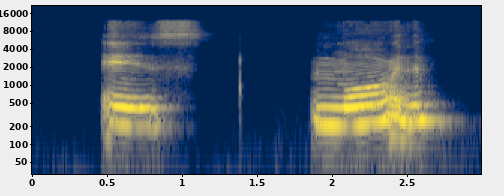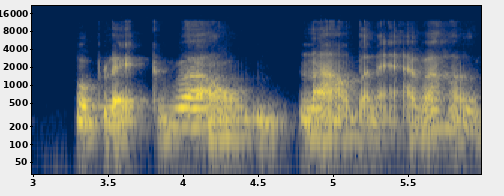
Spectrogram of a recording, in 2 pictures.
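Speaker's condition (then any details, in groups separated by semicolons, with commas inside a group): Cerebral palsy; uses wheelchair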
